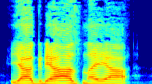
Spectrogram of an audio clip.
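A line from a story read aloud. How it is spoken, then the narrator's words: Hysterical shriek. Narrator (Russian): завизжала Эви в истерике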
